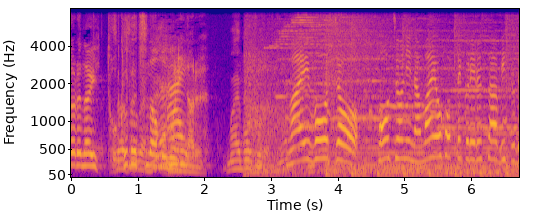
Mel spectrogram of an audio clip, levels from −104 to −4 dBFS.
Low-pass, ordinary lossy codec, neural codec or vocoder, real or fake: 7.2 kHz; none; none; real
